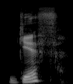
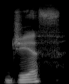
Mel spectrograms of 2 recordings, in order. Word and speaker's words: GIF: Upon accepting the award, Will Hite, who invented these things, displayed a 5-word slide that simply read, in all caps, it's pronounced GIF, not GIF.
